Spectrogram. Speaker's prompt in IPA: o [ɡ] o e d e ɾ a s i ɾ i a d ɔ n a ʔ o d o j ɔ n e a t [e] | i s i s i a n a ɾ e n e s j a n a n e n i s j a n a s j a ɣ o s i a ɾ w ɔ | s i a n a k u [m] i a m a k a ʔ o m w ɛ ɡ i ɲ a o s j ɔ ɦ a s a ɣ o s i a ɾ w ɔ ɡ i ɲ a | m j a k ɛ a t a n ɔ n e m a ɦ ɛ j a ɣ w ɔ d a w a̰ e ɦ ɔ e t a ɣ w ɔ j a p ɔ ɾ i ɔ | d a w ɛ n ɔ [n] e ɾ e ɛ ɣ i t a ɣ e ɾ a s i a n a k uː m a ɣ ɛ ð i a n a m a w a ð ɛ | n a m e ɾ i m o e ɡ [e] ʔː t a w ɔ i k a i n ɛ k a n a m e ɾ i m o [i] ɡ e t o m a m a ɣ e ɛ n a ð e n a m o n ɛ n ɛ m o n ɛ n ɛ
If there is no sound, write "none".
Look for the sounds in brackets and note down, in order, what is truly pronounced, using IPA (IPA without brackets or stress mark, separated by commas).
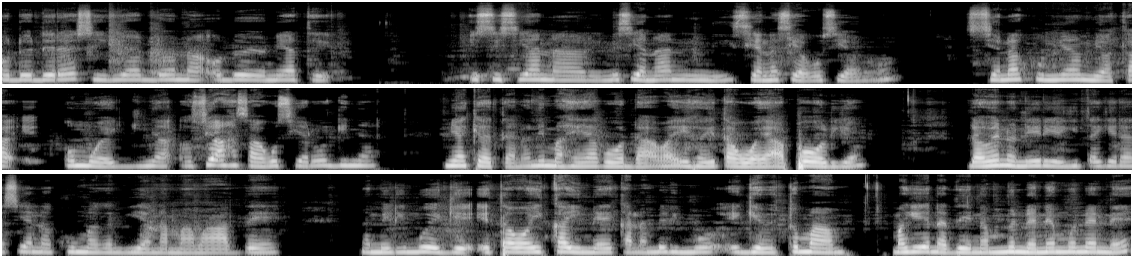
d, e, m, n, e, e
